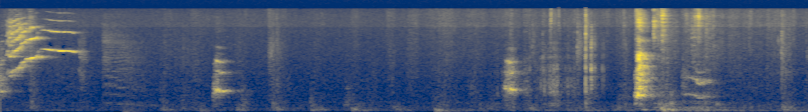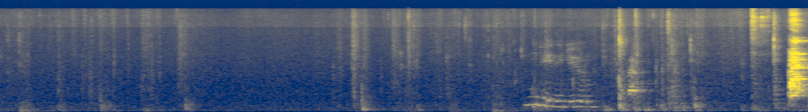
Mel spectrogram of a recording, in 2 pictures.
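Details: Cavalier King Charles Spaniel puppies raised indoors in a home puppy pen on a livestream; a high, thin falling whine opens, followed by scattered short yips and a harmonic whimpering bark near the end, with quiet room clatter between.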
